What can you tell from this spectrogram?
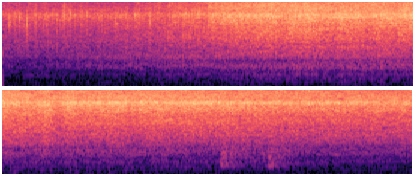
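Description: Sour buttermilk poured into a hot kadai of oil-fried green chillies, hissing loudly as it hits the hot oil. The hiss swells about a second in and then holds steady.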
